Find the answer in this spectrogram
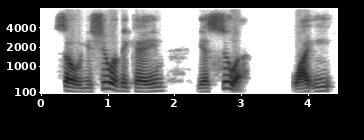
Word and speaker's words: Yeshua: of the Lord his name has always been Yeshua which means he is salvation when translators attempted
